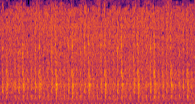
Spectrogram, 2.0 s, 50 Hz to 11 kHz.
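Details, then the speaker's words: Jaguar/Land Rover 2.0 L diesel idling with a fast, even metallic rattle over the clatter every turn; worn timing chain. "like a rattly tinning on then yes that's your timing chain"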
